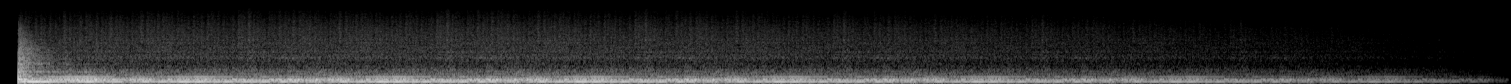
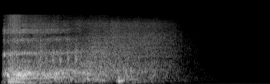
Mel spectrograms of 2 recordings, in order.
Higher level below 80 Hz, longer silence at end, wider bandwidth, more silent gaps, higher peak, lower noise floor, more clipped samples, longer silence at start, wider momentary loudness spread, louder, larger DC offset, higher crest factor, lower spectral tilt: about the same, -44 dBFS vs -44 dBFS; second, 0.5 s vs 0.95 s; about the same, 10 kHz vs 11 kHz; neither; about the same, -2 dBFS vs -2 dBFS; second, -48 dBFS vs -75 dBFS; neither; first, 0.2 s vs 0 s; about the same, 16 LU vs 18 LU; about the same, -21 LUFS vs -21 LUFS; neither; about the same, 18 dB vs 20 dB; first, -8.5 dB/octave vs -5 dB/octave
